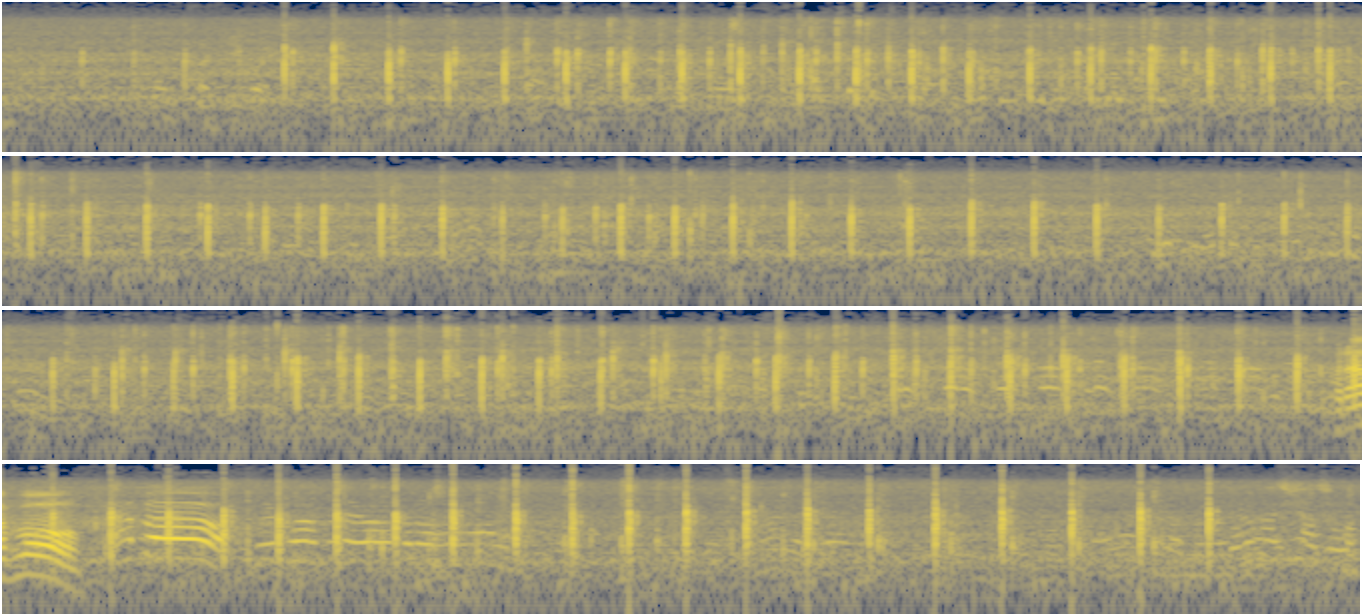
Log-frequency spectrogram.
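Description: Spectators clap in rhythm outdoors.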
